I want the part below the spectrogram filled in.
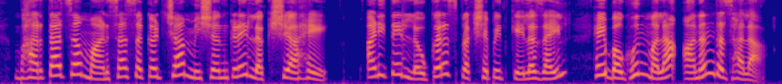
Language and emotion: Marathi, happy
